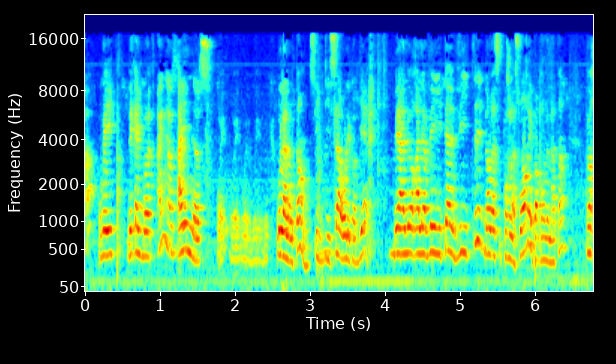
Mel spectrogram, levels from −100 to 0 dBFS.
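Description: From start to end, the audio is read two samples at a time, so the reader treats each pair of samples as a single frame. Everything plays at double speed and sits a full octave, 12 semitones, higher than it should.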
